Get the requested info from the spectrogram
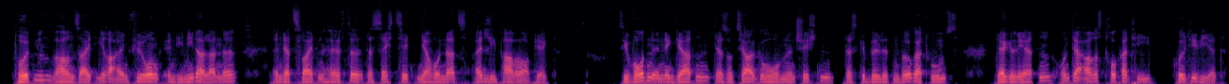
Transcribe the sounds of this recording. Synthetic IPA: tʰʊlpm̩vaːʁənzaɪtʔiːʁ̞ɐʔaɪnfyːʁʊŋɪndiːniːdɐlandə | ʔɪndeːɐt͡sv̥aɪtn̩ɦɛlftədɛsz̥ɛçt͡seːntn̩jaːɦʊndɐsʔaɪnliːphaːβɐɔpjɛk̚t | z̥iːvʊɐdn̩ɪndeːnɡɛɐtn̩deːɐzot͡sjaːlɡəhoːbənənʃɪçtn̩d̥ɛsɡ̥əbɪldətn̩bʏɐɡɐtʰuːms | d̥eːɐɡəleːɐtn̩ʊnt̚d̥eːɐʔaʁɪstʁ̥okʁ̥atʰiː | kʰʊltiviːɐt

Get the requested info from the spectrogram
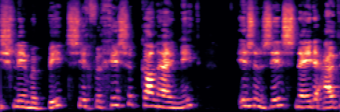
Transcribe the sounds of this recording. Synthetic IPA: slɪməbitsɪχfərχɪsənkɑnɦɛjnit | ɪsənzɪnsnejdəʔœɥt

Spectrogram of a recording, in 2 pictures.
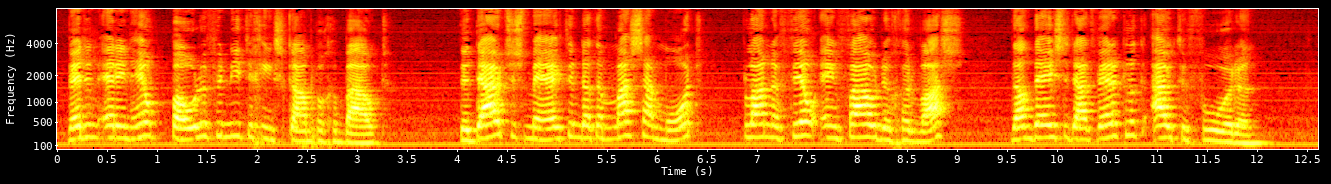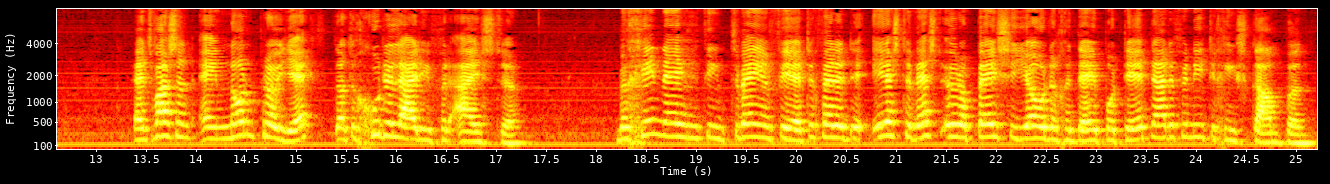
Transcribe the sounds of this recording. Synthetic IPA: ʋɛrdənɛɾɪnɦɪːlˠpowləvərnitəχɪŋskɑmpəχəbawt | d̥ədœɥtsəsmɛrk̚təndɑtənmasamort | plɑnəveːlˠʔeːnv̥awdəχərʋɑs | dɑndejzədaːtʋɛrkələkœɥtəvuːəɾən | hətʋɑsənenɔrmproːjɛk̚td̥ɑtəχudəlɛjdɪŋfərɛjstə | bəɣɪnːejχəntintʋejənfɪːrtəχʋɛrdəndəʔɪːrstəʋɛstøːɾopejsəjowdənχədeːpɔɹtɪːɹtnadəvərnitəχɪŋskɑmpən

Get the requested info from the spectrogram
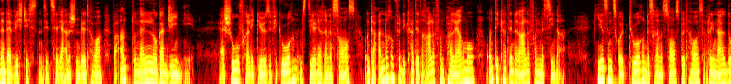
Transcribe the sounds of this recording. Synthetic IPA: ʔaɪnɐdeːɐvɪçtɪ̰çstn̩zit͡silja̰ːnɪʃn̩bɪlthaʊɐva̰ːɐʔa̰ntʰonɛlːoɡad͡ʒinḭ | ʔḛːɐʃuːfʁeliɡjøːzəfiɡuːʁ̞ənɪ̰mstʰiːldeːɐʁenɛsɑ̃ːsʔʊntɐ̰ʔa̰ndəʁ̞əmfyːɐdiːkʰatedʁa̰ːləfɔnpʰalɛɐmoʔʊnt̚d̥iːkʰatedʁaːləfɔnmɛsiːna̰ | hiːɐzɪntskʊlptʰuːʁ̞əndɛsʁenɛsɑ̃ːsb̥ɪlthaʊɐsʁenaldo

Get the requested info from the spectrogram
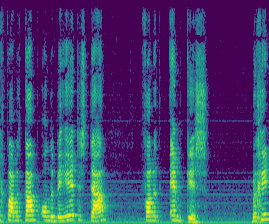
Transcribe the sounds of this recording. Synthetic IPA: χkʋɑmətkɑmpɔmdəbəɦɪːɹtəstaːn | v̥ɑnət | ɛmkɪs | bəχɪn

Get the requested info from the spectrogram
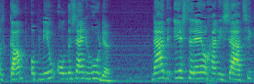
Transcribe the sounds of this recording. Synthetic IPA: ətkampɔpniwɔndərzɛjnɦudə | naːdəʔɪərstəɾejɔrχanizaːtsik

